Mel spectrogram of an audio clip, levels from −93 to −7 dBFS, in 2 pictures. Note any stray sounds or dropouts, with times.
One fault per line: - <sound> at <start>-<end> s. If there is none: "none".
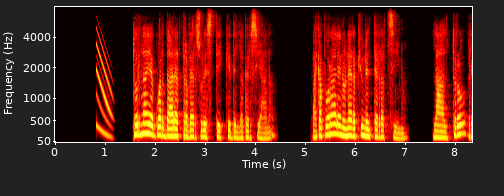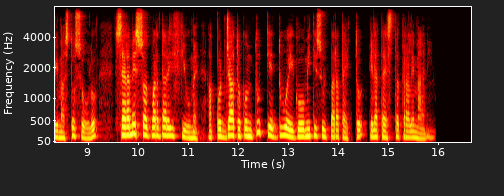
- chirp at 0.8-1.2 s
